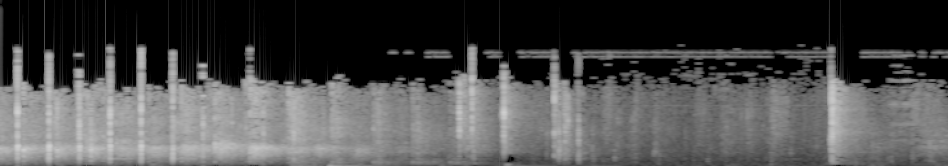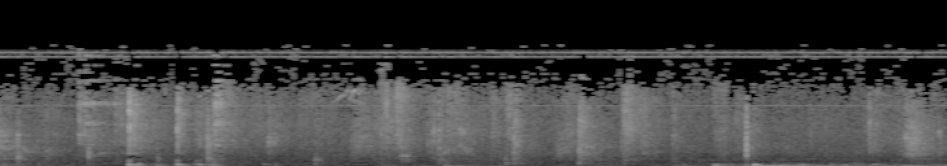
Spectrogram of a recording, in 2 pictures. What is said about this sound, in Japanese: So let's give her a hand of encouragement. 拍手で迎えましょう。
